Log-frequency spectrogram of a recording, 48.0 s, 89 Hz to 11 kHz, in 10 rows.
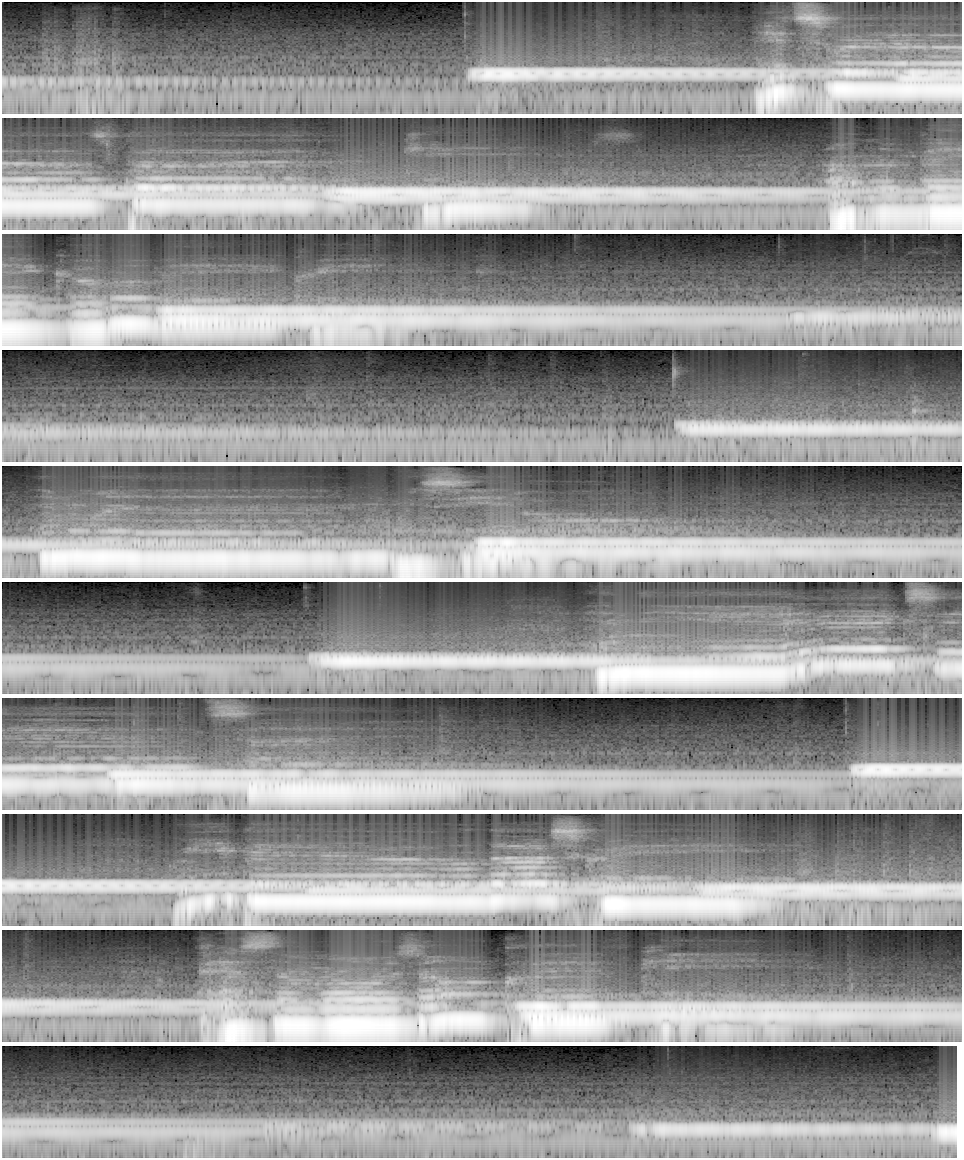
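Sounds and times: held keyboard chords: 0.0s - 47.9s.

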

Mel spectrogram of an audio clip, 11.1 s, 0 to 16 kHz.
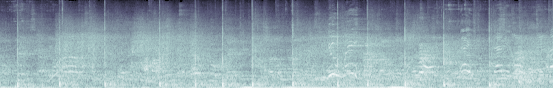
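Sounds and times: background voices: 0.0s - 9.9s.

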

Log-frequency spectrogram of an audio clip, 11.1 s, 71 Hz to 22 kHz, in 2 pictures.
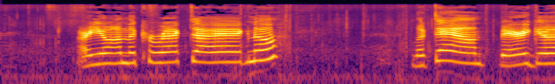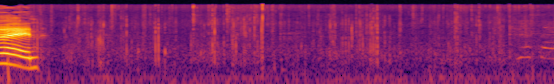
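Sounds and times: horse hoofbeats on dirt: 0.0s - 11.0s.

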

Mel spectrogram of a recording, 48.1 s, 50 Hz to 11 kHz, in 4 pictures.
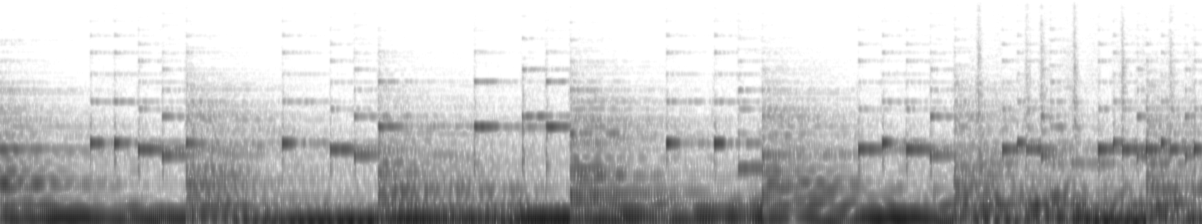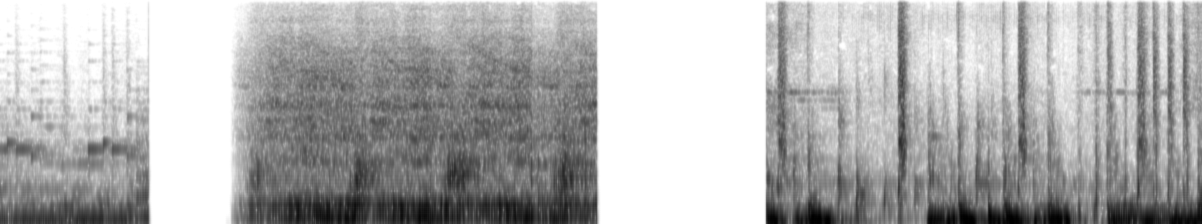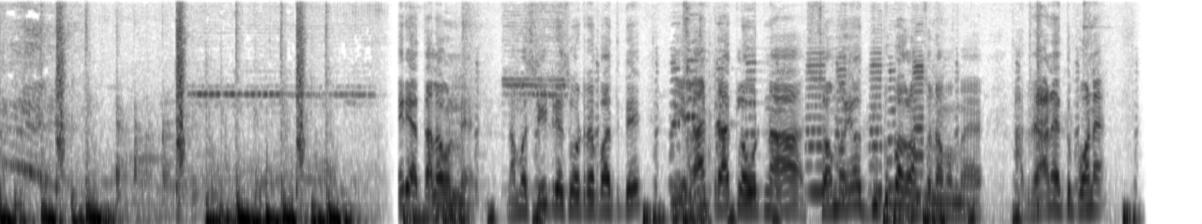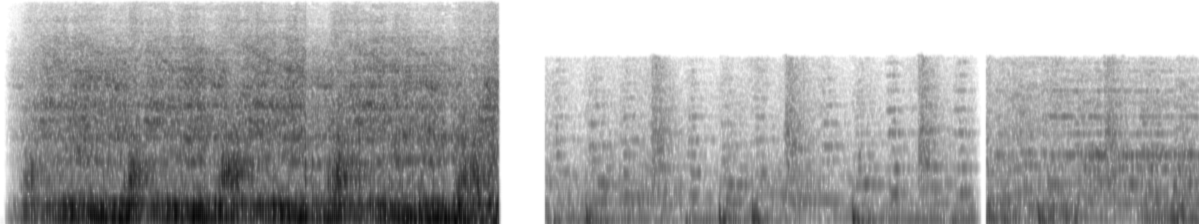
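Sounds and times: engine revving: 14.4s - 18.0s, 36.1s - 41.1s.

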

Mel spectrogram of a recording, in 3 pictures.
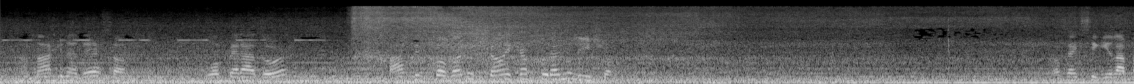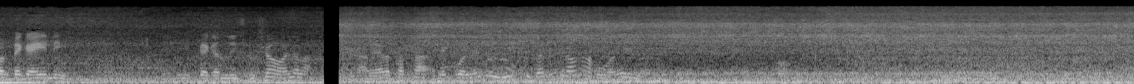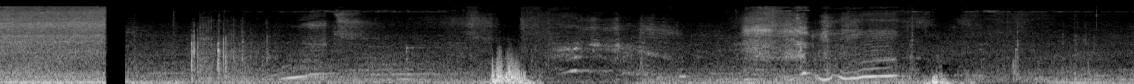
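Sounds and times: street sweeper engine hum: 0.0s - 24.6s.

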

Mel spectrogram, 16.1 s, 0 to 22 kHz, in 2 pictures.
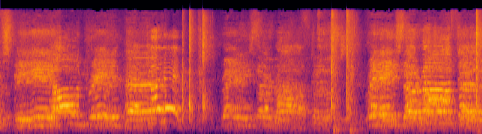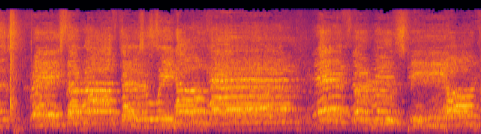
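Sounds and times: mixed choir singing unaccompanied: 0.0s - 3.0s, 3.6s - 16.0s.

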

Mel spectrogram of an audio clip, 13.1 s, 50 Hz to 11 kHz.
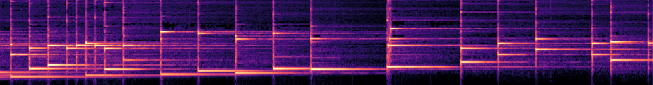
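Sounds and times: music box melody: 0.0s - 13.0s.

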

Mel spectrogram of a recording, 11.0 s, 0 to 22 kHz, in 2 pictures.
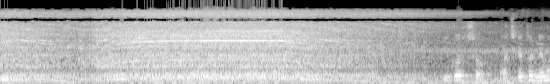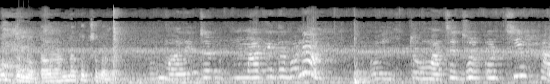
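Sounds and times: mixer grinder motor whine: 0.0s - 5.5s.

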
